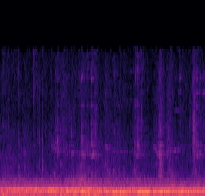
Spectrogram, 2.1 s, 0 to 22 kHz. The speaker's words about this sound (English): So just a quick reminder, if there'll be another siren, so at maximum we have 30 seconds until the rocket hits, but it can be also less.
